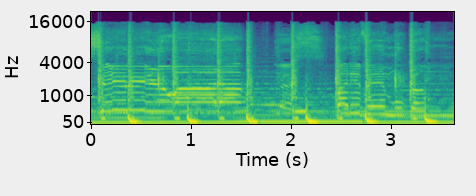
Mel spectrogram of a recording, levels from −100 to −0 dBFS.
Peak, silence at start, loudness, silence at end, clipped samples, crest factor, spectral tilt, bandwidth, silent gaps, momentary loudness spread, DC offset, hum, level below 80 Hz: 0 dBFS; 0 s; -11 LUFS; 0 s; under 0.1%; 10 dB; -4 dB/octave; 16.5 kHz; none; 5 LU; under 0.1%; none; -14 dBFS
